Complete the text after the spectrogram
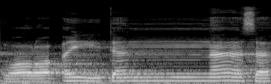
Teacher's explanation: नून मुशद्दद पर हमेशा गुन्ना होगा।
